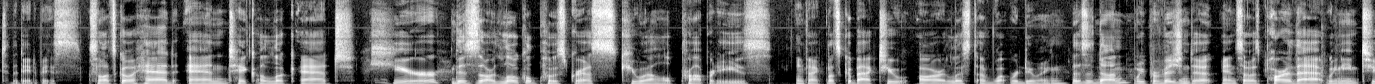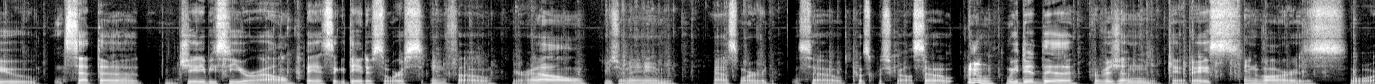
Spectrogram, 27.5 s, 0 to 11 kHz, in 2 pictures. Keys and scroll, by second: 11.3 Delete, 13.2 Tab, 21.6 alt+shift+Left, 23.8 Delete, 25.1 Tab.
